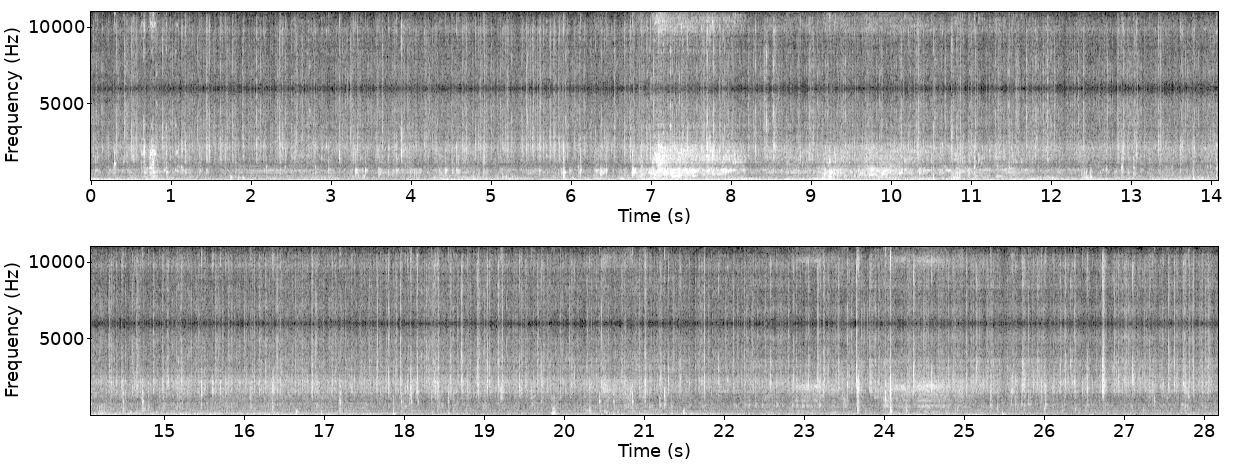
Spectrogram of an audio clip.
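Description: Muffled water noise picked up by a camera in a waterproof housing during a spearfishing dive: gurgling and sloshing with small ticks and clicks, and a louder rush of water about seven seconds in.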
